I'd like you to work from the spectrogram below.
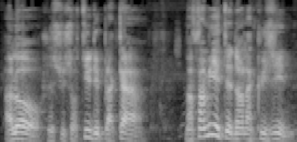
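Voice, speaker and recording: A man's voice: medium pitch, sing-song, moderate pace, darkish tone. A man narrating a dubbed personal testimony in an emphatic, exclaiming way, full of wonder.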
